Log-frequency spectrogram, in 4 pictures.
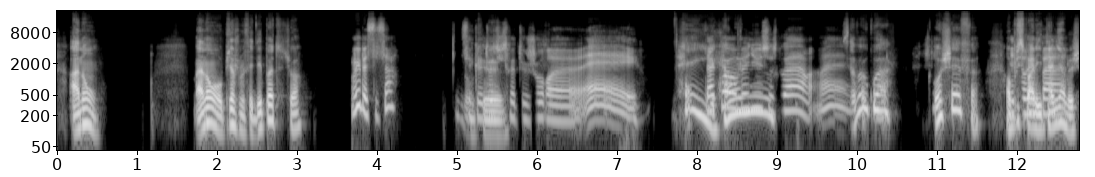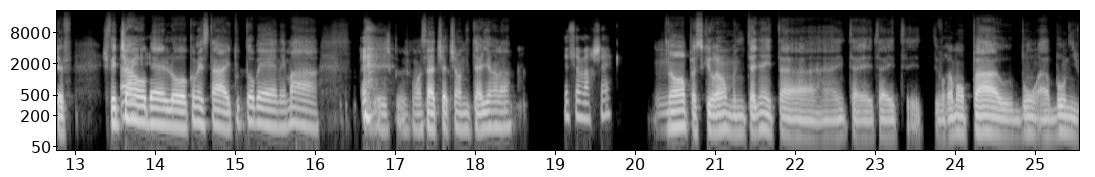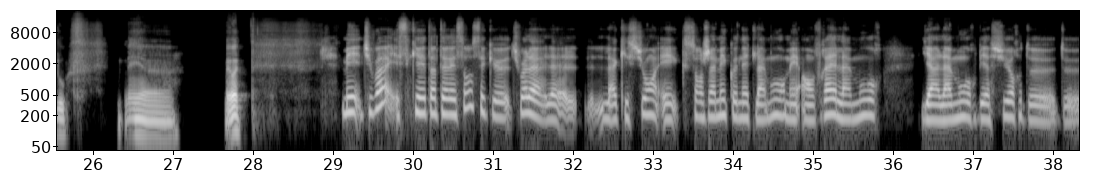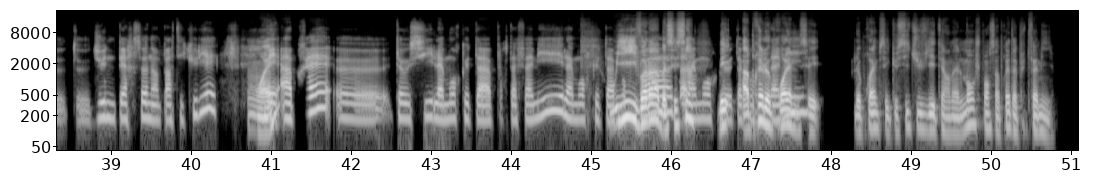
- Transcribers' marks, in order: tapping; put-on voice: "Hey, how are you ? Ça va ou quoi ? Oh chef !"; in English: "Hey, how are you ?"; put-on voice: "ciao bello, come stai ? Tutto bene, ma"; in Italian: "ciao bello, come stai ? Tutto bene, ma"; other background noise; chuckle
- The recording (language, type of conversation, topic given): French, unstructured, Seriez-vous prêt à vivre éternellement sans jamais connaître l’amour ?
- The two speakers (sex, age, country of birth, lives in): female, 40-44, France, United States; male, 20-24, France, France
